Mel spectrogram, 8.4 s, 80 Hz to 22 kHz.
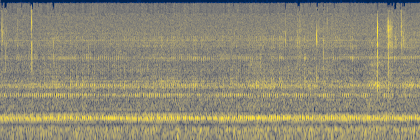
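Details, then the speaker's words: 5KW/8KW diesel heater fitted with an upgraded rebuildable motor replacing a sealed can motor: steady fan whine with a light, uneven rattle at startup; owner suspects the internal blower wheel is hitting the gasket. "yeah it's rattling noise the fans definitely quarter well looks like i'll be taking it back apart at some point"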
